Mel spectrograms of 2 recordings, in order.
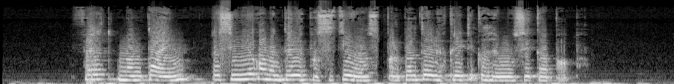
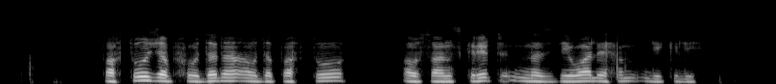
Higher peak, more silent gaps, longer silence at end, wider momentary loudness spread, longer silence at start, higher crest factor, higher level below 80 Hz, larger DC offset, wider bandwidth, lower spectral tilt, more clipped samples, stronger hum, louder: first, 0 dBFS vs -6 dBFS; second, none vs 1.23-1.29 s, 2.77-2.81 s, 3.03-3.10 s, 3.47-4.03 s, 4.62-4.67 s, 4.92-4.97 s; second, 0.25 s vs 0.8 s; second, 6 LU vs 13 LU; second, 0.1 s vs 1.05 s; second, 8 dB vs 18 dB; first, -30 dBFS vs -64 dBFS; neither; first, over 20 kHz vs 5.2 kHz; second, -3.5 dB/octave vs -11 dB/octave; first, 0.9% vs under 0.1%; neither; first, -7 LUFS vs -23 LUFS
